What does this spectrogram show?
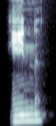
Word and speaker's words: HEEN: آره گفتم مثلا HIN یه جوریه، HEEN یا میتونست HEAN باشه. آقا وقتی اینو میدونی تلفظت هم برعکس میشه، هین.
